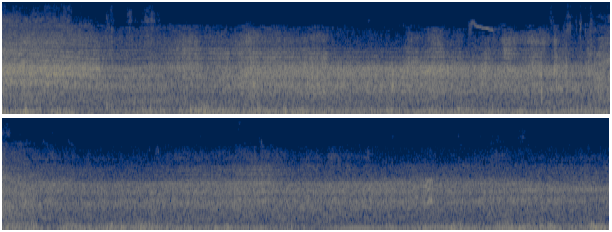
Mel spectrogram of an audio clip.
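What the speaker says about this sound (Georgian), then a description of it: "აი თვითმფრინავის ხმა ისმის" An airplane flies over Mestia in Svaneti on a snowy spring day, a steady, distant engine drone rumbling evenly for the whole stretch with no voices.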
